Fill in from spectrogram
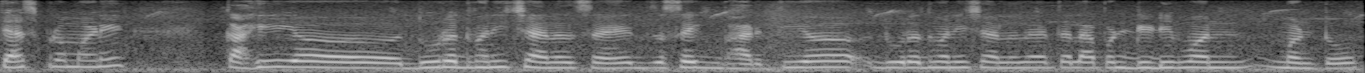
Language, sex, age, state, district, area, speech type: Marathi, female, 18-30, Maharashtra, Bhandara, rural, spontaneous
